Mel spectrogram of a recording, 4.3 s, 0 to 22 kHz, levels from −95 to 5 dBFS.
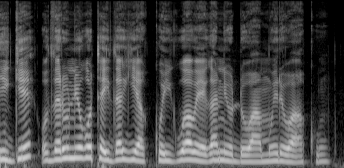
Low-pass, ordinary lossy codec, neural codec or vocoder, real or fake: none; none; vocoder, 44.1 kHz, 128 mel bands every 256 samples, BigVGAN v2; fake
